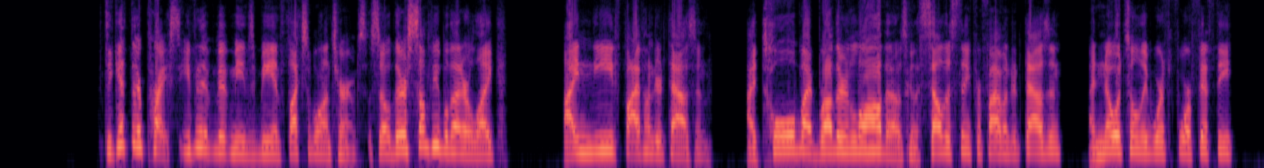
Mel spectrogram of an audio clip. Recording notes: Real estate entrepreneurs in Grand Rapids, Michigan. This was a live class recorded.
